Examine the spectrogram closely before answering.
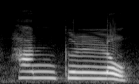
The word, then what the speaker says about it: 한글로: Và các bạn lưu ý về cách phát âm sẽ là 한글로 nối âm bát chim lên.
